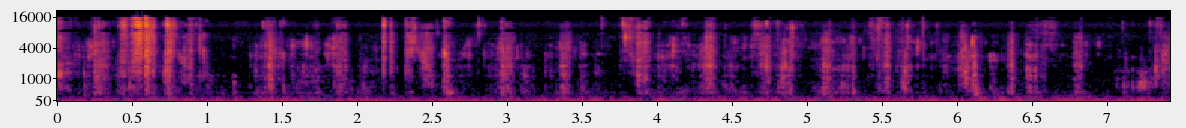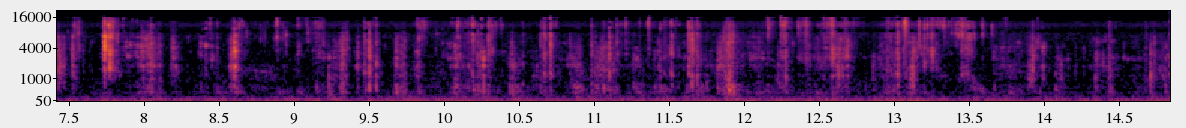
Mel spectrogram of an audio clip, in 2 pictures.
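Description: Close-up mouth sounds of a person chewing a mouthful of lo mein noodles, many small wet clicks, faint over a low steady hum.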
